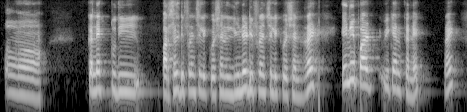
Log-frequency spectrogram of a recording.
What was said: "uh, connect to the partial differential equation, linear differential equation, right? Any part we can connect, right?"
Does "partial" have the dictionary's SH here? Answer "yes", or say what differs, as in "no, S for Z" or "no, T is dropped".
no, S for SH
